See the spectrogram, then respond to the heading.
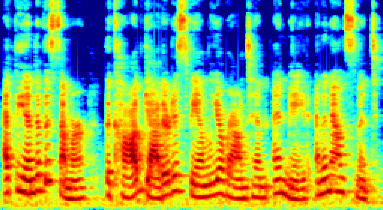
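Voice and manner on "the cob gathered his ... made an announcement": ordinary delivery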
